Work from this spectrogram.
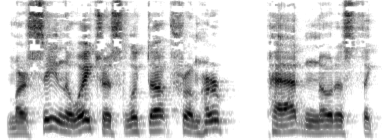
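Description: An older man, a grandfather, reading a children's picture book aloud in a playful, expressive way. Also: medium pitch, unhurried, husky. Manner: playful, chuckles at the story. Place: living room couch, indoors.

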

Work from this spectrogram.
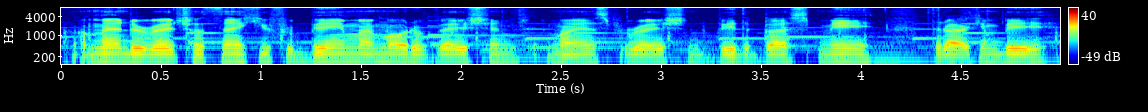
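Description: A man's voice: medium pitch, completely flat delivery, quick pace, a little mellow. A young man, a groom, earnestly reading his written wedding vows at an outdoor ceremony. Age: young adult. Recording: music under the voice. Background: music.

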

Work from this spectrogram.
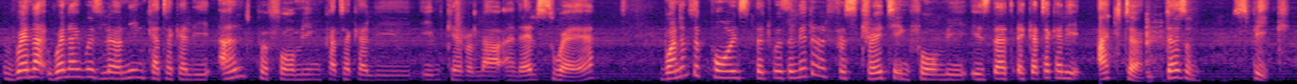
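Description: A middle-aged woman speaks English with a French accent, reflective and unhurried. She pauses often and laughs softly. The sound comes through a laptop webcam on a video call from a home room. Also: mid-range voice, low-quality recording. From France. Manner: reflective, pausing, with soft laughs. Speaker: guest dancer and actress. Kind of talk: video call panel talk.

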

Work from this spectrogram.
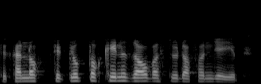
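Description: A man's voice: a little high, steady tone, brisk, no room sound. A man in mocking phone banter, blunt, sarcastic and taunting, with a narrow phone-like sound. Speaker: scam baiter taking a call.

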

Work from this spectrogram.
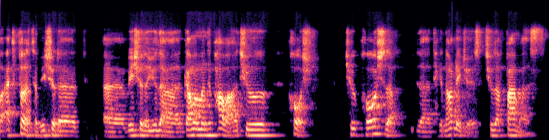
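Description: Slow, halting man with a Chinese accent. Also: medium pitch. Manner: halting, many fillers and restarts, searching for words. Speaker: invited speaker, agricultural researcher. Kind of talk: Q&A on a video call. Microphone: video call. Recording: dull lo-fi call audio in an echoey room.

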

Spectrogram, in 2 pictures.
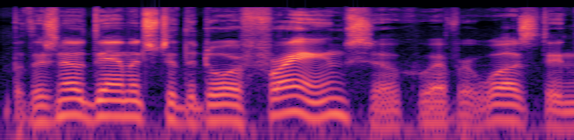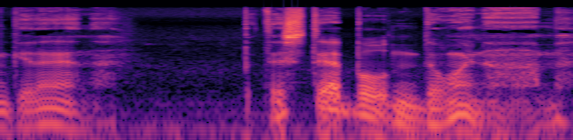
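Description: A man's voice: fairly low pitch, expressive, moderate pace, creaky, heavily acted. A man playing a probing, wry investigative reporter in an audio drama, casual and skeptical.

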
